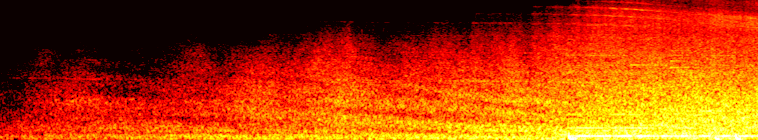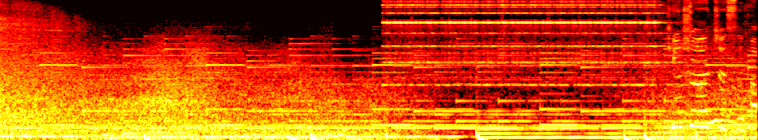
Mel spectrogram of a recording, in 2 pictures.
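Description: A twin-engine jet airliner passing low overhead with its landing gear down: its roar grows steadily from quiet and peaks about nine seconds in. Music comes in about seven seconds in with sustained bass notes, and a layer of high sustained tones joins near the end.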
